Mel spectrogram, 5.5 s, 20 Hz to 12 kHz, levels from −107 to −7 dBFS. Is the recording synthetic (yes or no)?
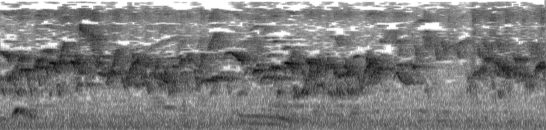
no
